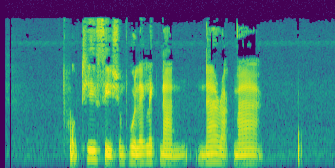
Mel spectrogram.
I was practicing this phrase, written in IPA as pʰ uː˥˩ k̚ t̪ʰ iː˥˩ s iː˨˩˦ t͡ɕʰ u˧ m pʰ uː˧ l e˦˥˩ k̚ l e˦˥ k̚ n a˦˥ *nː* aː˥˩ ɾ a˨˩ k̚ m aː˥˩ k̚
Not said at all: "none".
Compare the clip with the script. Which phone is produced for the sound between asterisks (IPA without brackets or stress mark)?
nː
